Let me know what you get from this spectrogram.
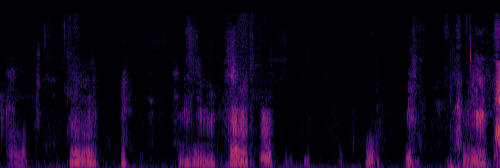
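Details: Low, throaty growls in quick short bursts from giant schnauzer puppies aged five weeks. A brief sharper squeal closes the sequence.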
